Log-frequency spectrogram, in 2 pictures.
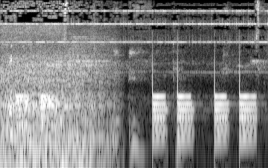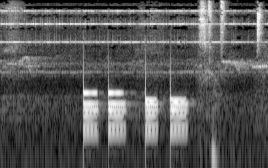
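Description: Steady bus cabin rumble with a spoken word, cut off abruptly about two seconds in. Then a digital alarm-clock beeping follows: two pairs of short beeps, a pause, then two more pairs.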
